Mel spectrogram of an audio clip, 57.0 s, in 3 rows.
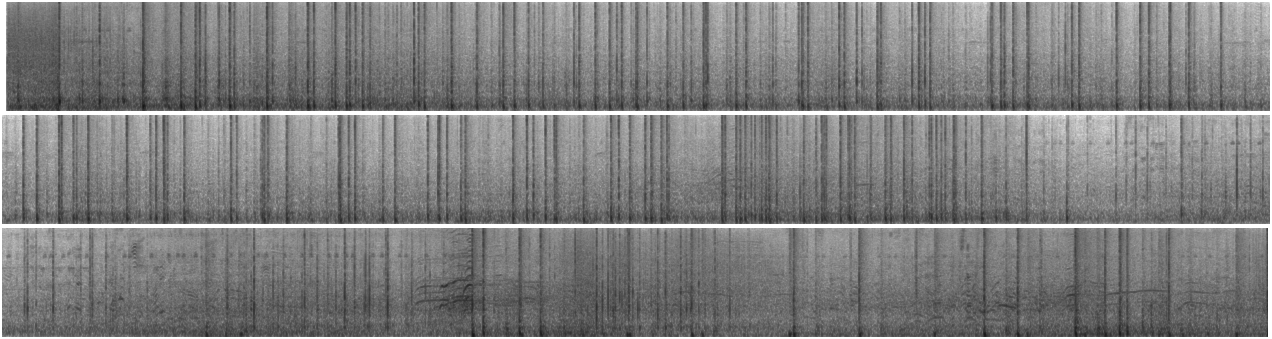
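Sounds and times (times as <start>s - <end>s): fireworks bursting and crackling: 0.0s - 57.0s
heavy fireworks booming: 0.0s - 57.0s.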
